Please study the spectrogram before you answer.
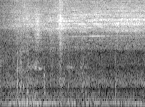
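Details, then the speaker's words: Yamaha Banshee two-stroke during a leak-down test at under three pounds of pressure: a steady high hiss from a leaking intake manifold gasket. "it's over here it's a gasket leak on the uh intake manifold right here"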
